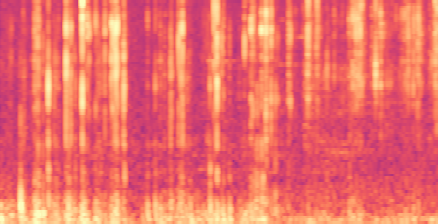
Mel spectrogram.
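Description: Fingertips and nails scratch and strum across the dense stiff pins of a small round beige plastic hair brush held in both hands in front of a mic. The result is a quiet, continuous run of crackly scratching with bright, hissy bursts over soft low thumps, each stroke dying away almost instantly.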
